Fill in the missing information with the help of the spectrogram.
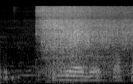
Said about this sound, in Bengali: প্রথমে আমি তেল দেব, গরম মশলা তেজপাতা দিয়ে দেব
